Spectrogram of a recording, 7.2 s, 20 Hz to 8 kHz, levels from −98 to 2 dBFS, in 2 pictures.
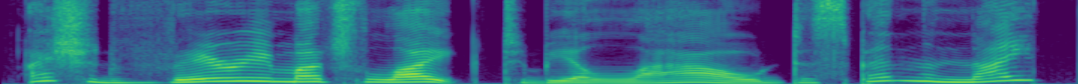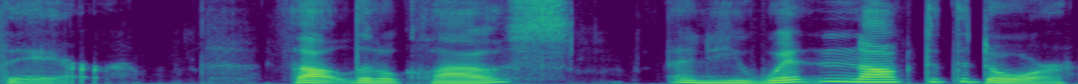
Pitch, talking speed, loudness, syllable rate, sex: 225 Hz, 200 wpm, -19 LUFS, 5.0 syllables/s, female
